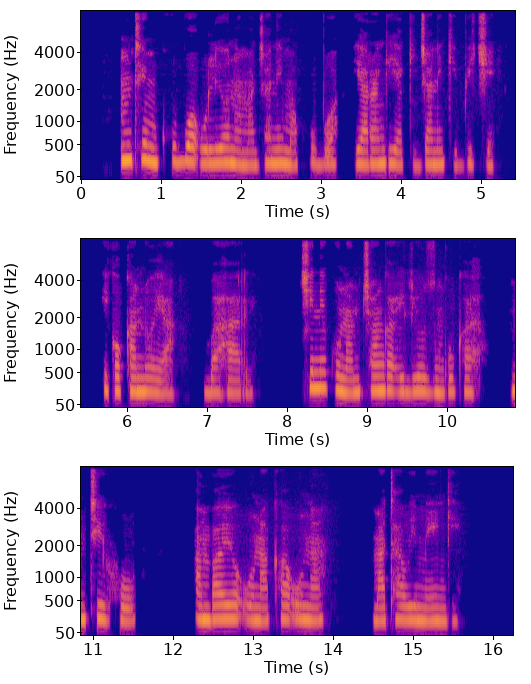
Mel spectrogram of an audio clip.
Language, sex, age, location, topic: Swahili, female, 18-24, Mombasa, agriculture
